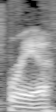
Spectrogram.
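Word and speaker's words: Freja: Actually, it's pronounced Freya, but nonetheless.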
